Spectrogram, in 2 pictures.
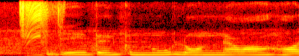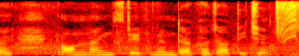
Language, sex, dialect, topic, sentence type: Bengali, female, Western, banking, statement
